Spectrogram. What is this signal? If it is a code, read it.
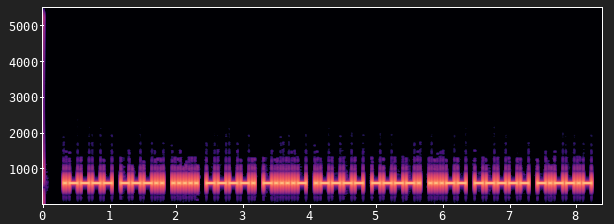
Morse code, heard as a keyed tone, about 28 wpm, 600 Hz. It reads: 1859-1930)
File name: CW / Practice / EnglishQuotations0228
